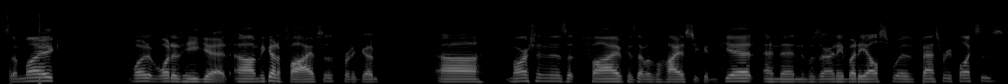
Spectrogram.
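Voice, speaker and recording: Bright, clear-voiced male game master. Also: medium pitch, fairly even intonation, no room sound, lo-fi sound. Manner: halting, thinking aloud while checking rules. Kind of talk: running a tabletop roleplaying game, casual improvised explanation.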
